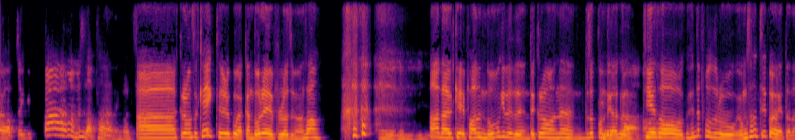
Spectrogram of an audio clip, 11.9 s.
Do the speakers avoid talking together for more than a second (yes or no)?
no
